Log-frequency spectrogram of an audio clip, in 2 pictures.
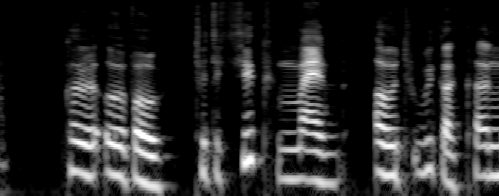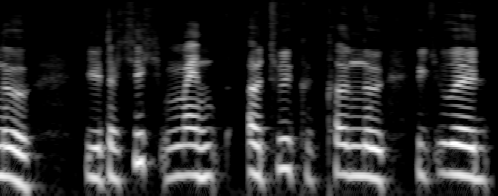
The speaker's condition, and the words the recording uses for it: Deafness. So sometimes my voice gets really distorted if I'm trying to scream at the full volume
